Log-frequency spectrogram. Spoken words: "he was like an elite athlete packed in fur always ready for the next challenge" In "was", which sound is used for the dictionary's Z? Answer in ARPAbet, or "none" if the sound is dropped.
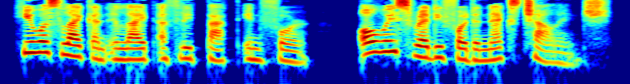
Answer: S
